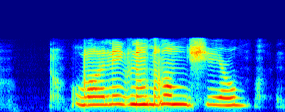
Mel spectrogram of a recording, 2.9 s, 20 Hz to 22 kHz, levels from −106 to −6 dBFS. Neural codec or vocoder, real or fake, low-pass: autoencoder, 44.1 kHz, a latent of 192 numbers a frame, MeloTTS; fake; 5.4 kHz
